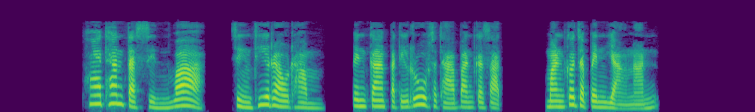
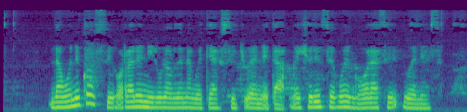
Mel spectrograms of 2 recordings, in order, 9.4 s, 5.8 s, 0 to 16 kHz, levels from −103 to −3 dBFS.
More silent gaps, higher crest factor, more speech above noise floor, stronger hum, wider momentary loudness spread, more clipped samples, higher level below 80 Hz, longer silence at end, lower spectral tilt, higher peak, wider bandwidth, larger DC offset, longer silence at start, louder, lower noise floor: first, 2.60-2.88 s, 4.07-4.40 s, 6.28-6.81 s vs none; first, 20 dB vs 14 dB; first, over 71 dB vs 36 dB; neither; about the same, 9 LU vs 7 LU; neither; second, -64 dBFS vs -58 dBFS; first, 1.25 s vs 0.4 s; second, -5.5 dB/octave vs -7 dB/octave; first, -2 dBFS vs -8 dBFS; second, 7.8 kHz vs 11.5 kHz; neither; first, 1.1 s vs 0.6 s; first, -19 LUFS vs -23 LUFS; first, under -90 dBFS vs -59 dBFS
